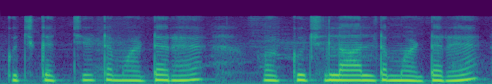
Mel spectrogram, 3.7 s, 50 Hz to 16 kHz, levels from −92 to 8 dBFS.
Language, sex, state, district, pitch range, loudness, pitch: Hindi, female, Jharkhand, Deoghar, 210-225 Hz, -13 LUFS, 220 Hz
